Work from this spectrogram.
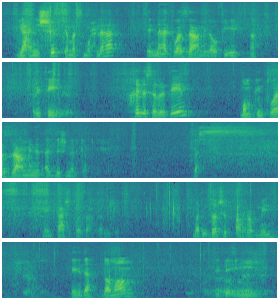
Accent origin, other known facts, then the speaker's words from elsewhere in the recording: Egypt; يمكن مش عندنا في مصر والحمد لله لغايه دلوقتي كويس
